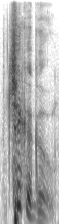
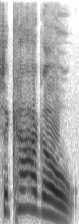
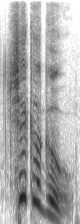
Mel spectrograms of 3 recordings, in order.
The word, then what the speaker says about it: Chicago: pronunciation of Chicago is Chicka goo it even looks like chick ago when you look at it like oh wow however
